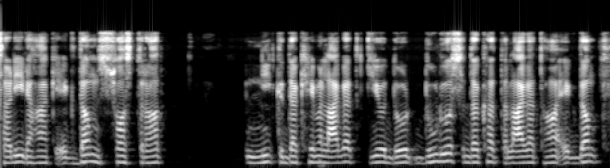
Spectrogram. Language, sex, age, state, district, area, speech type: Maithili, male, 18-30, Bihar, Darbhanga, rural, spontaneous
